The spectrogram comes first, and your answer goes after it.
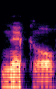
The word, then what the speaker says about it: N1QL: Um so on the left hand side you see this N1QL uh it's pronounced nickel for it's a pon uh non-first normal query language.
